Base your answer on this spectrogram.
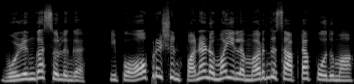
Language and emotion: Tamil, angry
